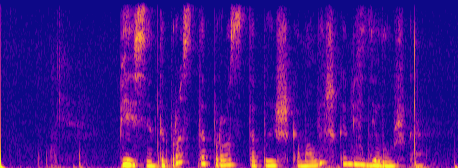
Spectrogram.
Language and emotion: Russian, positive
